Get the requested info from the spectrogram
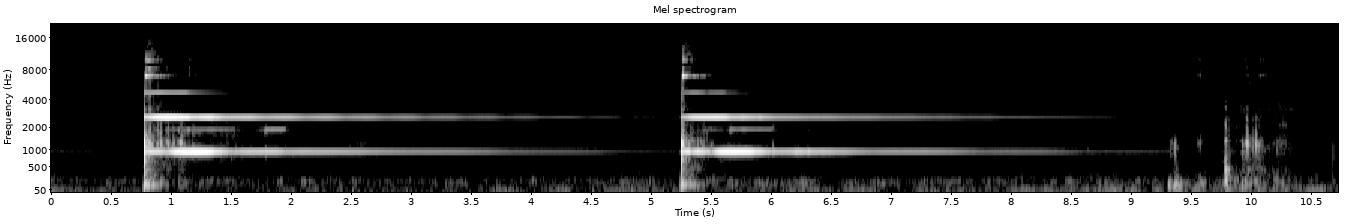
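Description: Small brass singing bowl struck twice with a mallet, about four and a half seconds apart; each strike rings on with a clear tone and a higher overtone, slowly fading. Near the end come a few soft knocks of handling.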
